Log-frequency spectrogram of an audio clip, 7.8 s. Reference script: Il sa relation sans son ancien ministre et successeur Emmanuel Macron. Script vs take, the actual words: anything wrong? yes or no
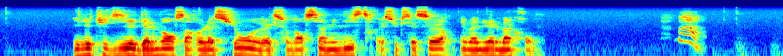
yes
